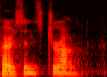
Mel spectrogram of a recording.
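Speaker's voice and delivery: ordinary talk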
